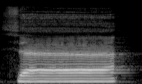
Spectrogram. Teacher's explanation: কোন জায়গা থেকে স্ক্রিনে দেখা যাচ্ছে হারাফটির মাখরাজ হলো উচ্চারণ স্থান জিহ্বার আগা সামনের উপরের দুই দাঁতের আগার সঙ্গে লাগিয়ে উচ্চারিত হয়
